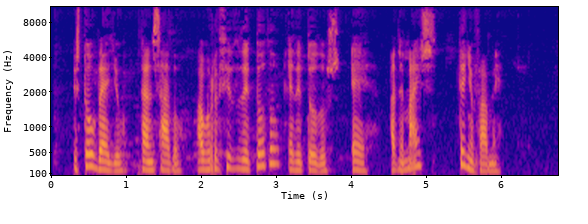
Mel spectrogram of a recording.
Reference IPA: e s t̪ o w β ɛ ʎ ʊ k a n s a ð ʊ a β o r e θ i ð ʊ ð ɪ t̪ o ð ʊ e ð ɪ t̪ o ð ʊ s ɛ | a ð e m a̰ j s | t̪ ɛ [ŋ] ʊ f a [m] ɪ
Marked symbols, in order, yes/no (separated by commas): no, yes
